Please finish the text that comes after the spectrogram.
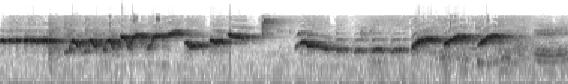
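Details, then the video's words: White-rumped shama singing a rich, varied run of loud whistled phrases: sliding, rising and falling notes that change every half second, with a brief pause near three seconds and no other sounds. "SUARA BURUNG MURAI"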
